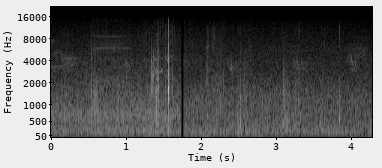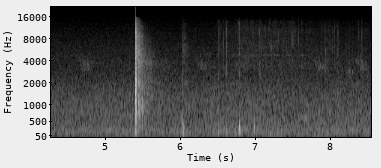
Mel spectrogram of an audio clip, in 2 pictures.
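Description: A wooden croquet mallet strikes a croquet ball once with a sharp crack about five seconds in, followed by two fainter short knocks over the next second and a half.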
